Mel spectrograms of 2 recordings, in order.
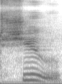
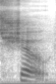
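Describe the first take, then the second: First: The word ends in an 'oo' vowel. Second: The word ends in an 'oh' vowel. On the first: The speaker calls it wrong. "It looks like it should be pronounced shoe" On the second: The speaker calls it right. "but it's pronounced show"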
